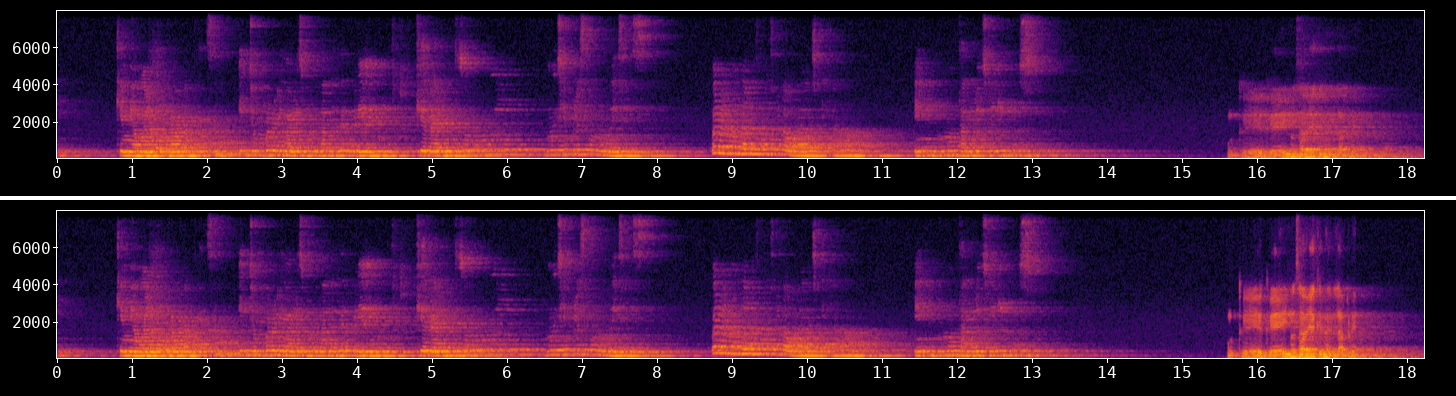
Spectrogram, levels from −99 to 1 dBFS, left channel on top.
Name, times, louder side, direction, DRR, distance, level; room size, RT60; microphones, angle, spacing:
voice 1, 0.8-4.3 4.8-7.7 8.7-10.7 11.4-13.0, equal, 20° left, -7 dB, 1.3 m, -27 dB
voice 2, 15.6-17.3, right 4 dB, 85° right, 7 dB, 0.3 m, -23 dB
8.4 x 3.8 x 3.4 m, 2.7 s
head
